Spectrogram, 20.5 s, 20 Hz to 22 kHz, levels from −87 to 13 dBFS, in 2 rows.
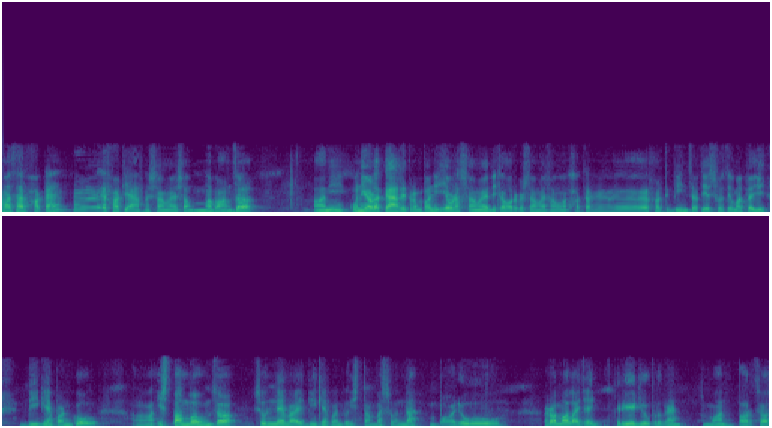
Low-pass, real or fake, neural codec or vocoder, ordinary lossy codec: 7.2 kHz; fake; codec, 16 kHz, 0.8 kbps, ZipCodec; AAC, 48 kbps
